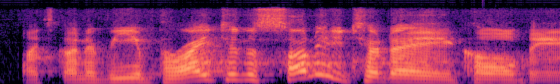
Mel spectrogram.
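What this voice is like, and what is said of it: Growly Bane character voice. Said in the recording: “Bane. ... Just completely incomprehensible. ... That's pretty good. You're kind of selling me.”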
